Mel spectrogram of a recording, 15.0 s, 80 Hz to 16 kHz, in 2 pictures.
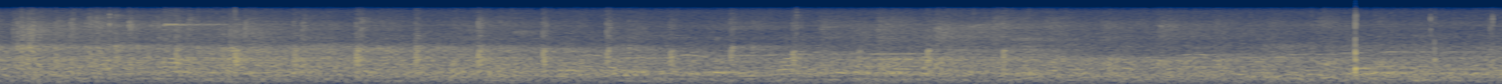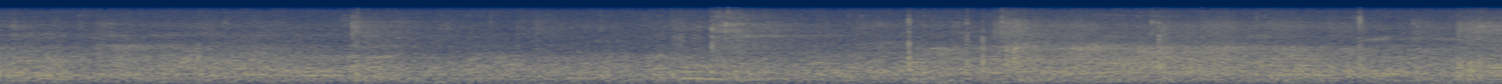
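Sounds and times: murmur of voices: 0:00.0 - 0:15.0.

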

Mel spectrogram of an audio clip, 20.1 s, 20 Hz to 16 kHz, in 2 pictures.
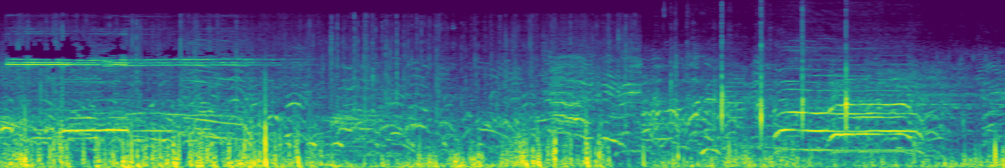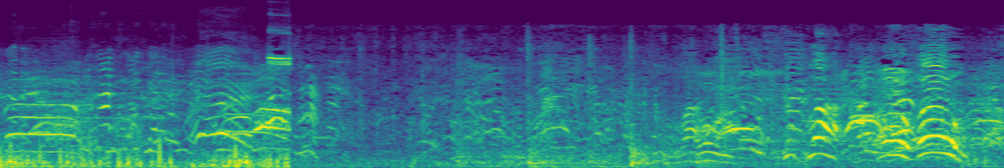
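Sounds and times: people shouting and cheering: 0:00.0 - 0:13.6, 0:14.2 - 0:20.0
long drawn-out yells: 0:06.4 - 0:12.8.

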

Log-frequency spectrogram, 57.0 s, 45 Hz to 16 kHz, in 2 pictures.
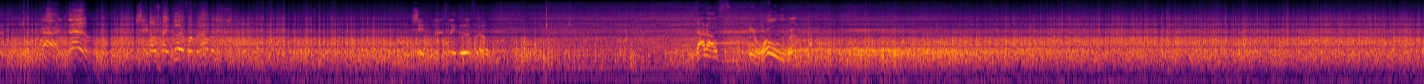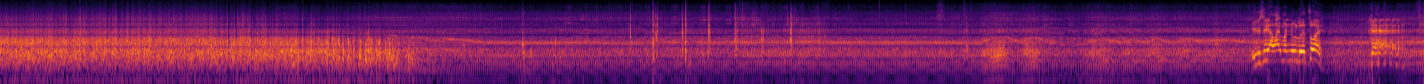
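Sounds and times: road and wind noise: 0:00.0 - 0:56.9
small motorbike engine: 0:00.0 - 0:56.9.

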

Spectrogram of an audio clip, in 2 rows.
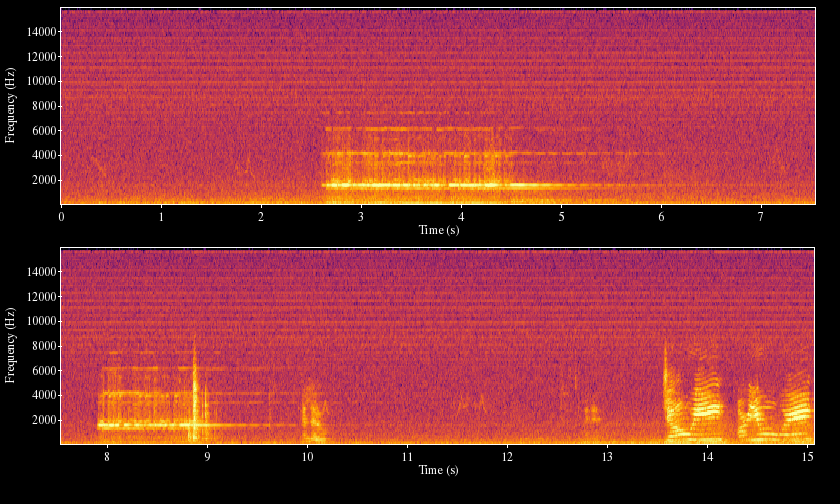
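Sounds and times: telephone bell ringing: 0:02.6 - 0:06.3, 0:07.9 - 0:10.2.

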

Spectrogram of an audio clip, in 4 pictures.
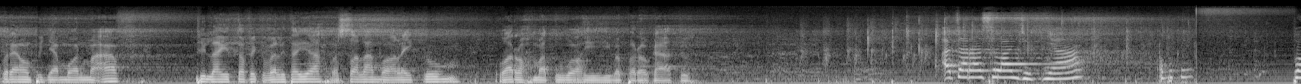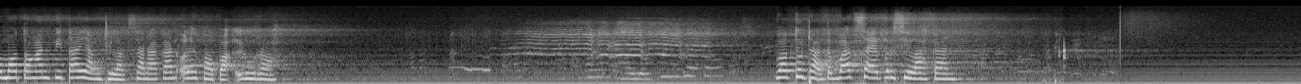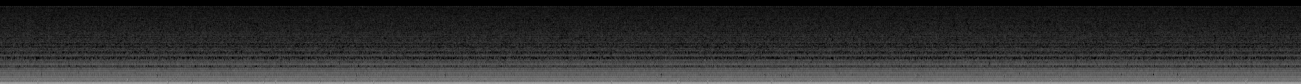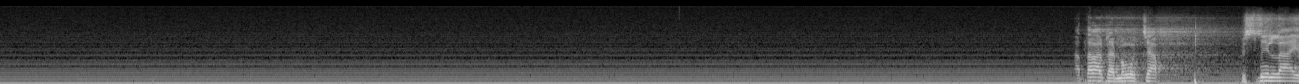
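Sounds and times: electrical mains hum: 0:00.0 - 0:52.0.

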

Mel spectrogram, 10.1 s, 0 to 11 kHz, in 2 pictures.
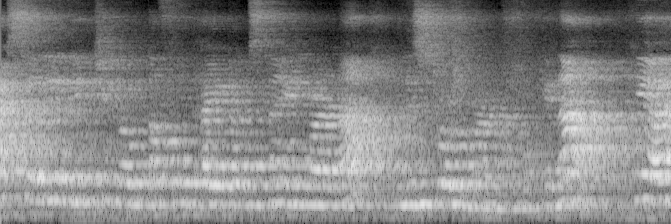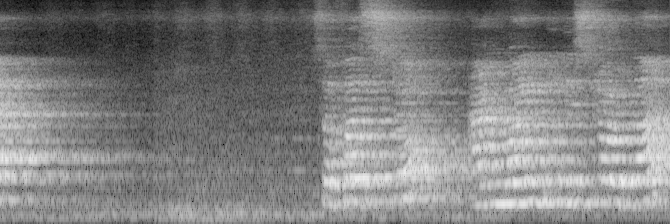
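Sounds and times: woman speaking: 0:00.0 - 0:05.8, 0:07.4 - 0:10.0.

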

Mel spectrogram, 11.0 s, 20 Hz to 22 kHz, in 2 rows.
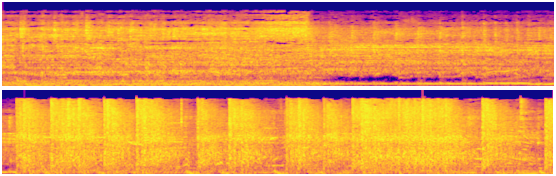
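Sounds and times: loud music: 0:00.0 - 0:11.0
rapid gunfire: 0:05.6 - 0:11.0.

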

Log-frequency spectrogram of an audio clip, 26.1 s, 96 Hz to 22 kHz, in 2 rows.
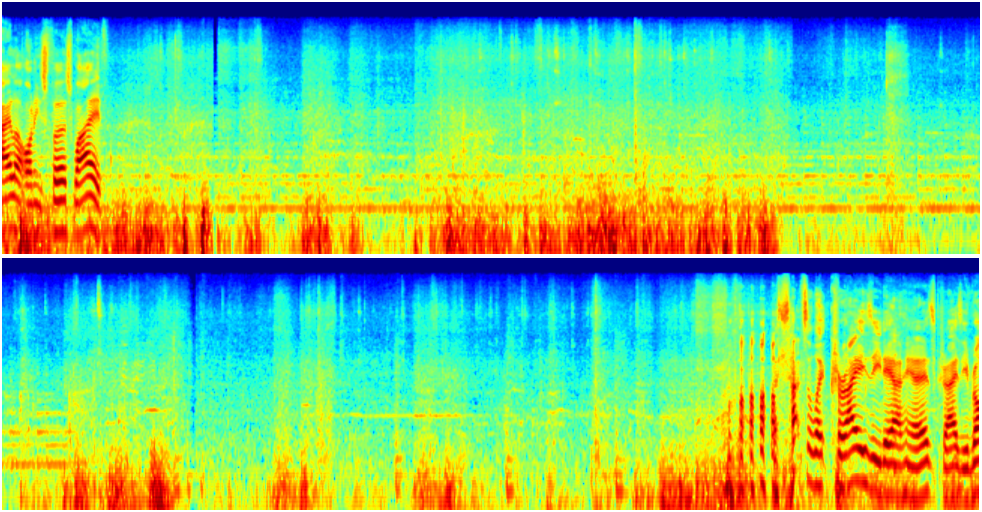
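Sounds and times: wind buffeting microphone: 0:00.0 - 0:12.2, 0:13.4 - 0:26.0.

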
